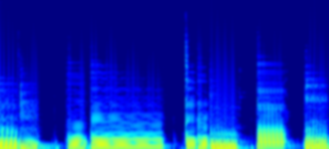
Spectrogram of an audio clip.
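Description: Synthesizer bass line playing short, clipped notes, with one longer held note about a second in.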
